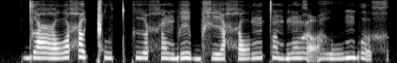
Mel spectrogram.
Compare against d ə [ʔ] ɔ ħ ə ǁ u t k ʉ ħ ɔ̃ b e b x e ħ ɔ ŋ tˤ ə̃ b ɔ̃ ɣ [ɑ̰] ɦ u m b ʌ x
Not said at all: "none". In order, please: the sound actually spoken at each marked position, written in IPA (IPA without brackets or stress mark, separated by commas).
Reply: ʕ, ɑ̰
